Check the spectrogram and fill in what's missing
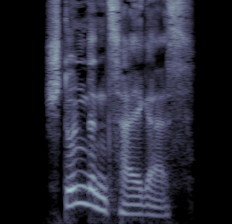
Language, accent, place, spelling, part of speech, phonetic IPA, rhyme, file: German, Germany, Berlin, Stundenzeigers, noun, [ˈʃtʊndn̩ˌt͡saɪ̯ɡɐs], -ʊndn̩t͡saɪ̯ɡɐs, De-Stundenzeigers.ogg
- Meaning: genitive singular of Stundenzeiger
